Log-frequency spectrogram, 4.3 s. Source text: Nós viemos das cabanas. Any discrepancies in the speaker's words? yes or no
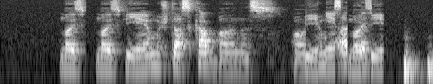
yes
